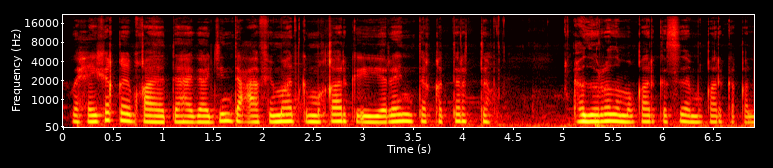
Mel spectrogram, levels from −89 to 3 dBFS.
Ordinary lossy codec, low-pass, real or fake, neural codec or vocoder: none; none; real; none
